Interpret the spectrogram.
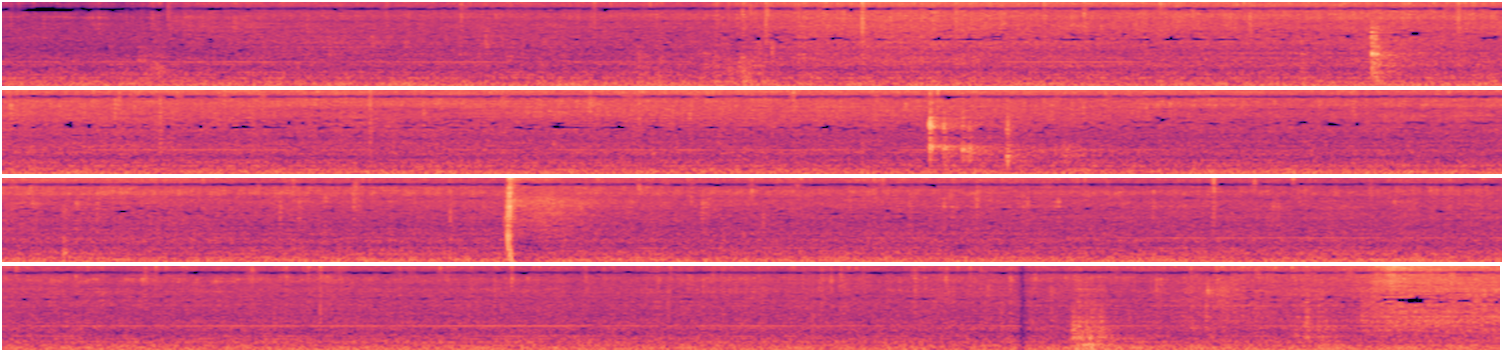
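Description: Minced garlic sizzling in melted butter and oil in a nonstick frying pan, a steady hiss that grows a little a few seconds in. A few sharp taps are heard, and a silicone spatula stirs the garlic near the end.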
